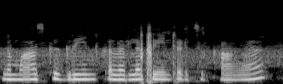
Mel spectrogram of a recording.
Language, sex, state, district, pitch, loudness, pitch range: Tamil, female, Tamil Nadu, Namakkal, 230 Hz, -16 LUFS, 225-235 Hz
